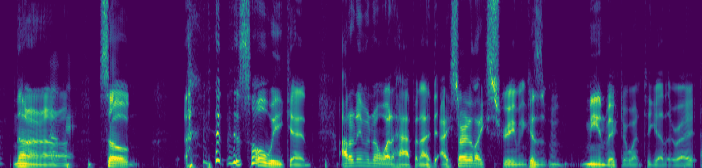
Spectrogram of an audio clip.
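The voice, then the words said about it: Hoarse, worn-out voice. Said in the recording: “you can tell my voice is kind of gone, right? ... You've been yelling a lot.”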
